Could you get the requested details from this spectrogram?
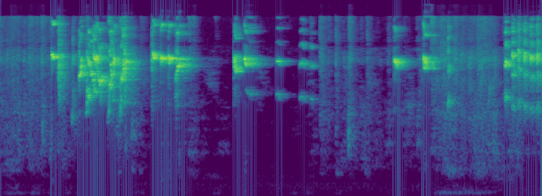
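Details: Lovebirds of several species in a small colony aviary at a farm in the morning give loud shrill squawks and chirps, some as short repeated descending notes, with wing flutter and busy chatter around.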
